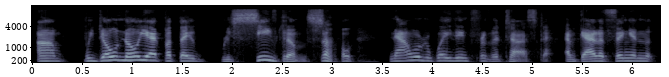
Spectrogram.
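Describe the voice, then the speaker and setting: Woman, podcast co-host, sharp bright tone, close dry sound, chatty, animated jokey storytelling. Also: fairly low pitch, moderate pace, no echo. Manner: animated, jokey, acts out little quotes. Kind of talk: casual chatty anecdotes.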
